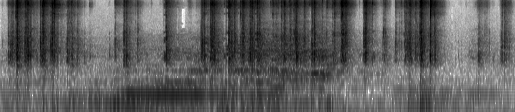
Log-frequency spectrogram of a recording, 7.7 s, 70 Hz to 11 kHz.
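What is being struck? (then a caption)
Plastic puzzle cube. A small 3x3 plastic puzzle cube with pastel tiles is turned in both hands as fingertips twist its layers. The result is bursts of quick, bright, dry clicks and rattles, each dying away almost at once, with short pauses between runs of turns and a faint low hum beneath part of the clip.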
